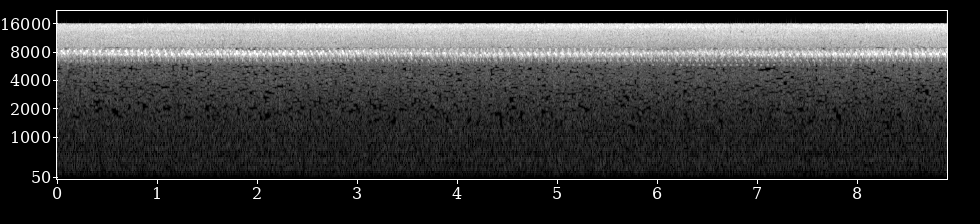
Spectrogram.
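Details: Crickets chirping at night under a starry sky, a dense unbroken chorus of high, finely pulsed trills holding one steady shrill pitch throughout, with no other clear sounds.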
